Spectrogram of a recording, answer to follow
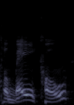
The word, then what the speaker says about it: tobacco: You say ba, not bay. Some people may find it a bit stylish saying tobacco, but it's just like somebody saying man instead of man. So we say tobacco.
